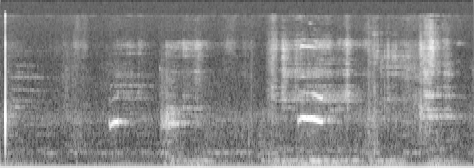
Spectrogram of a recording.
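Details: Small kitten mewing quietly: three quick, high, slightly falling squeaks within about two seconds, then soft shuffling noises. A constant low hum fills the background.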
